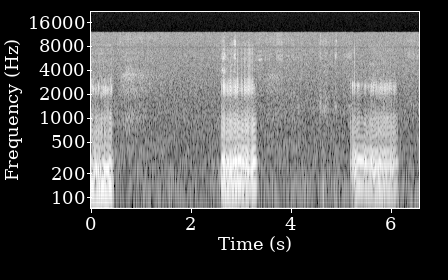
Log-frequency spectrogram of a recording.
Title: Myra snoring & twitching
